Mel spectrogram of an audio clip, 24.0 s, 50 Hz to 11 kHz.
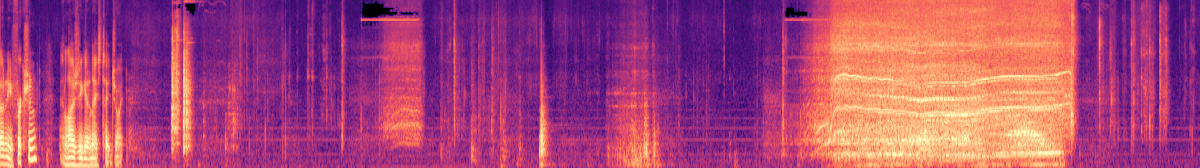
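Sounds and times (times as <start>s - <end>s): cordless drill whirring: 7.2s - 8.5s, 15.7s - 21.6s
wood sliding across bench: 12.2s - 13.2s.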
